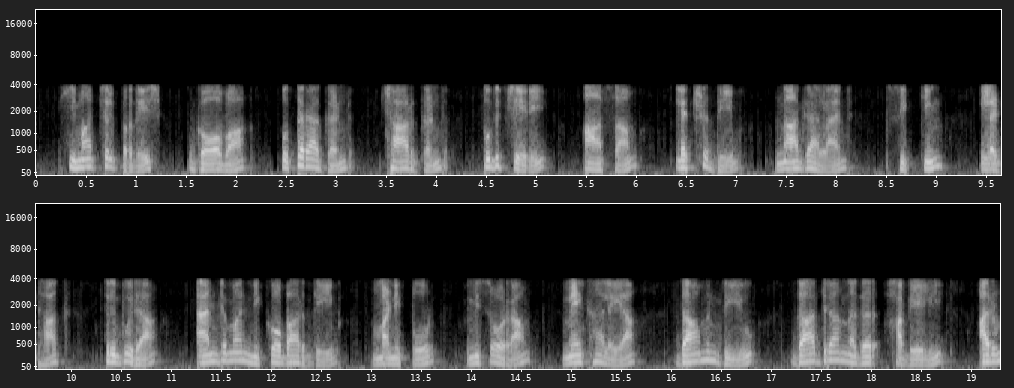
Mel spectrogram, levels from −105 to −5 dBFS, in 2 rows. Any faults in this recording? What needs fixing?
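Throughout the recording, the speech sounds muffled and gargly, with a watery, smeared texture on every syllable and nothing audible above 3.8 kHz. This is heavy RealAudio 14.4 codec damage. That early dial-up speech coder squeezes the signal into a tiny data budget, consistent with an 8 kbit/s stream, by discarding the upper band and roughly modelling what remains. The gurgling comes from that coarse reconstruction. To prevent it, record and deliver through a modern wideband codec at an adequate bitrate, or keep an uncompressed master.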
